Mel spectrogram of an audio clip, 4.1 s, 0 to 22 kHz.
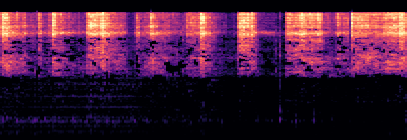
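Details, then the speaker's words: RCA Victor 45-EY-2 45 rpm record player after all capacitors were replaced: only a faint hum and a thin scratchy needle hiss, no music from the speaker even at full volume. A new cartridge later got it working. "okay well got the volume turned all the way up there's a still a hum i turn the volume down you can hear hear the music but it's not coming through the speaker"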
